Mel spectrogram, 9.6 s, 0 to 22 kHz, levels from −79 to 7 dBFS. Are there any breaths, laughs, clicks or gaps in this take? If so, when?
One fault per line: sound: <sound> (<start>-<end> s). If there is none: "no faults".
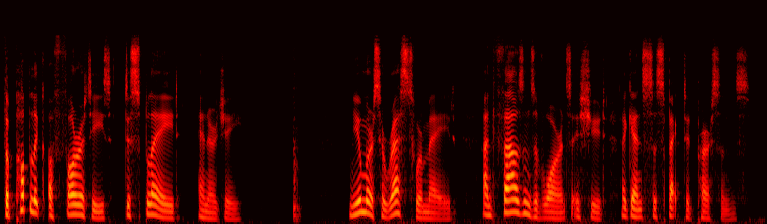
sound: tap (3.7-3.8 s)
